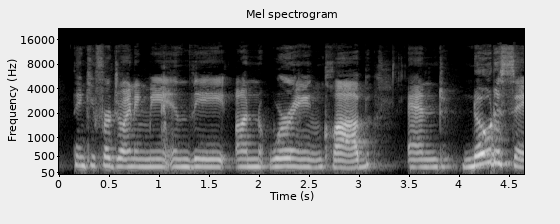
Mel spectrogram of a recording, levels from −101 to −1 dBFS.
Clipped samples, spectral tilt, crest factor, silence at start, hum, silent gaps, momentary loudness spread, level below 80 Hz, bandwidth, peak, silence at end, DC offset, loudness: under 0.1%; -4.5 dB/octave; 18 dB; 0.15 s; none; none; 10 LU; -70 dBFS; 14 kHz; -10 dBFS; 0 s; under 0.1%; -29 LUFS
